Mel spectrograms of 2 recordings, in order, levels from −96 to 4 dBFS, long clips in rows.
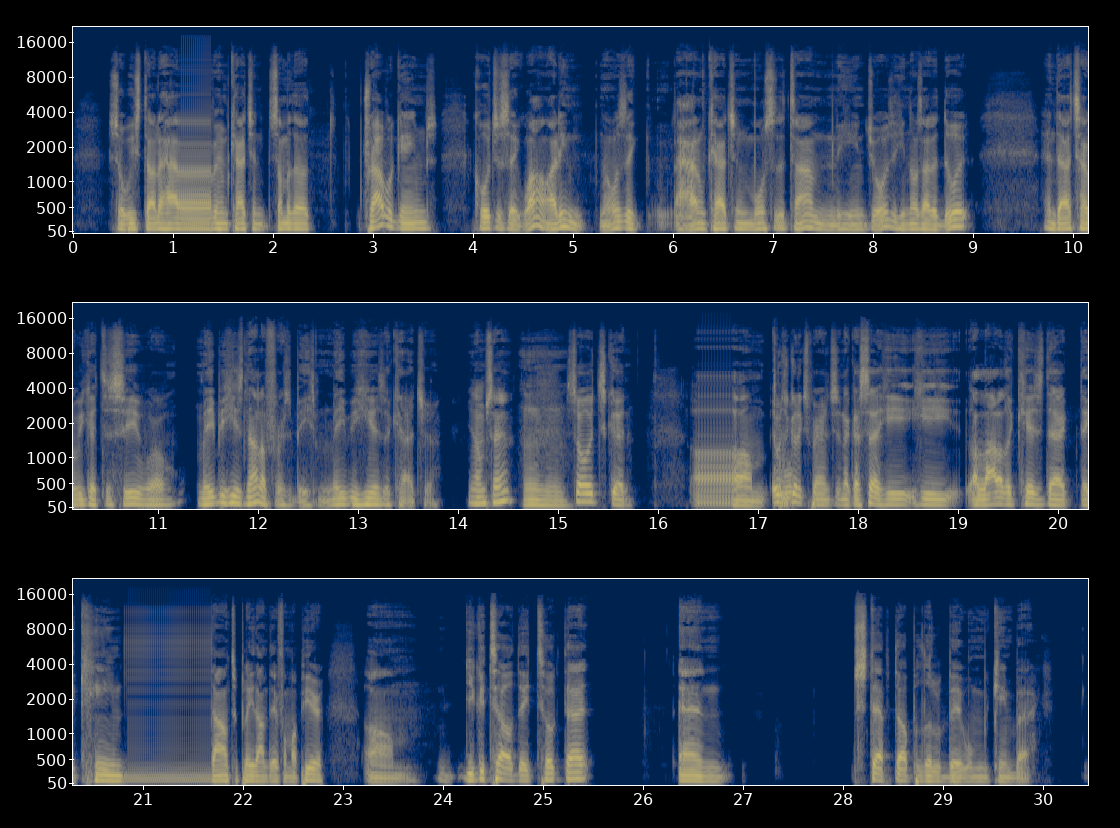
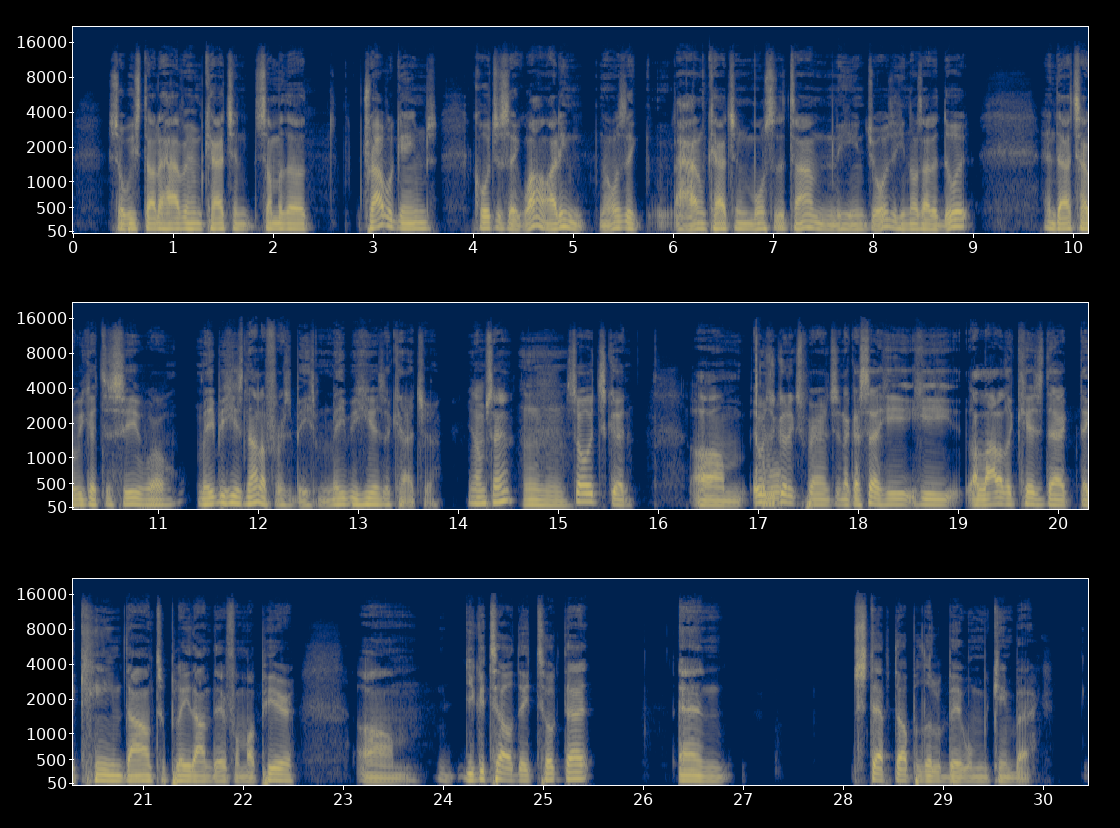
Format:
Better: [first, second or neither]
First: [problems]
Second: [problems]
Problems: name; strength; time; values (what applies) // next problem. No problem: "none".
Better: second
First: audio freezing; at 1 s, at 16 s and at 21 s for 1 s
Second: none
